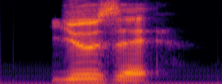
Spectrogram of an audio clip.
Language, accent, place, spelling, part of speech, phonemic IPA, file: French, France, Lyon, yeusaie, noun, /jø.zɛ/, LL-Q150 (fra)-yeusaie.wav
- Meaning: 1. a group of holm oaks 2. a grove of similar trees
